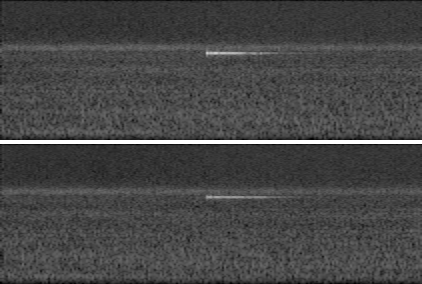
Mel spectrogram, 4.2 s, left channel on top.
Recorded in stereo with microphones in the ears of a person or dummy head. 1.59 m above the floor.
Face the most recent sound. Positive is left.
turn(degrees=50)  # may be behind; listen again after turning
